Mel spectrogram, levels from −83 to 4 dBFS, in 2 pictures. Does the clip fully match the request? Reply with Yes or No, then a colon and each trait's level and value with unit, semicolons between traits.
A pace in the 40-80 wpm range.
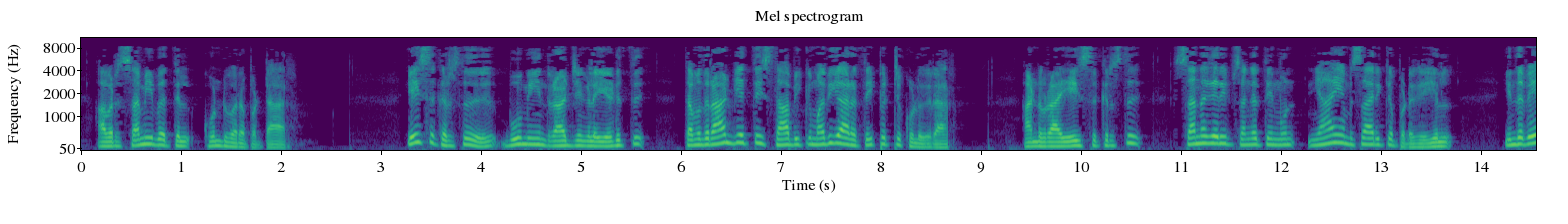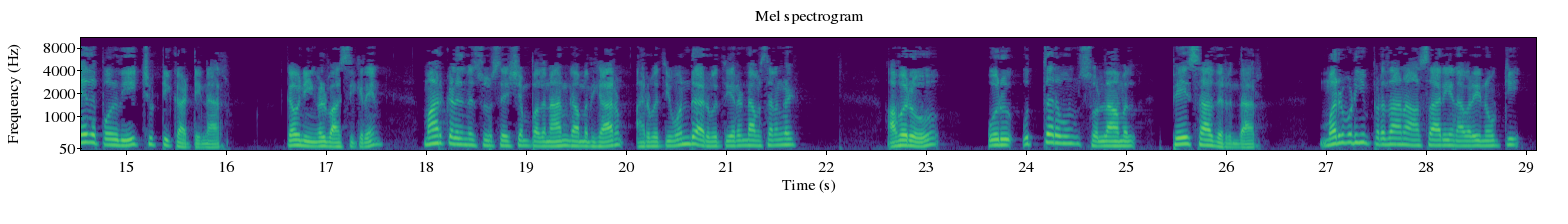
Yes: slow, 75 wpm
